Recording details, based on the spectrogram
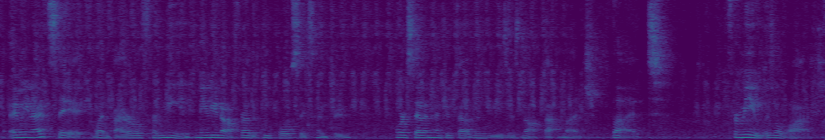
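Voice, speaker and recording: A soft-spoken woman talks at a fairly quick pace amid noticeable background noise. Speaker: content creator livestreaming. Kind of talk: casual livestream chat.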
